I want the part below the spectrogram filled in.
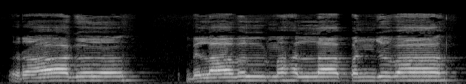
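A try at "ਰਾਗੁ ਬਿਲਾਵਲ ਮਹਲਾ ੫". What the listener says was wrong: ਬਿਲਾਵਲ ਮਹੱਲਾ ਇਕੱਠਾ ਨਹੀਂ ਕਹਿਣਾ।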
